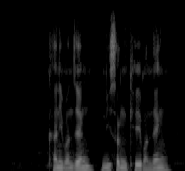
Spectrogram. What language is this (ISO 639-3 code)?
nep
